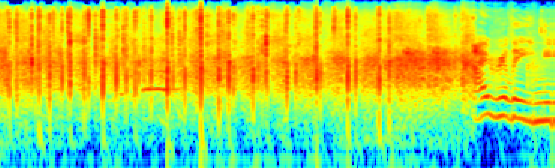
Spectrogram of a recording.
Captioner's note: applause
